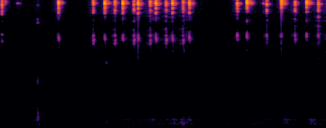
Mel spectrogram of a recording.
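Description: Computer mouse clicking repeatedly while erasing in an image editor. There are a couple of single clicks at first, then quick runs of about five clicks a second. A faint low hum sits underneath.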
